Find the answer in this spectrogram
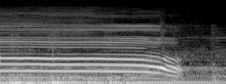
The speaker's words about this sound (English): Can you give him one more shout of hallelujah?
